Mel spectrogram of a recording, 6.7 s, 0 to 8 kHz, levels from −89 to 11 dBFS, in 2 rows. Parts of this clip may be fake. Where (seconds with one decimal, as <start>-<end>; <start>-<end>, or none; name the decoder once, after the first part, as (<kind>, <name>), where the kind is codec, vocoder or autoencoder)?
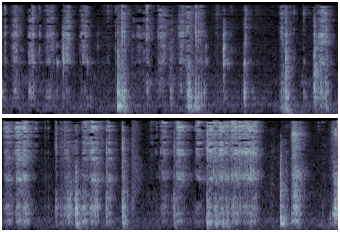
2.1-2.7 (vocoder, HiFi-GAN)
